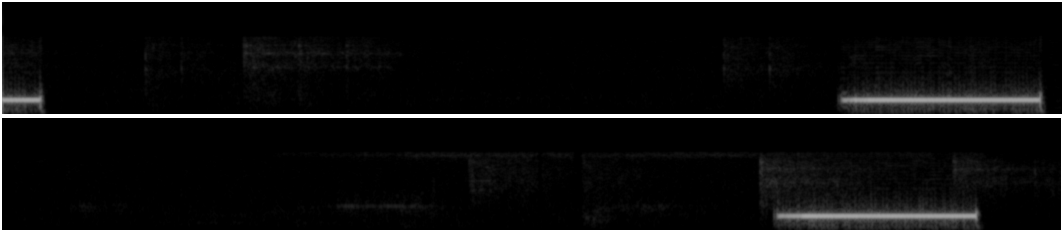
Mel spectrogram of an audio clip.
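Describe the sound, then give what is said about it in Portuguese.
Ringback tone of a telephone call before it goes to voicemail: a steady single-pitch tone repeating in loud one-second bursts about five seconds apart, with a clipped ring at the start and two full rings after it. “Sua ligação foi encaminhada ao voicemail.”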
